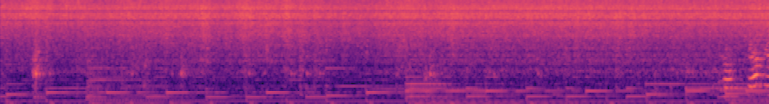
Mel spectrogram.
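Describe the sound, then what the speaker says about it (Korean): Meat stir-frying over high heat in a Korean cooking class, a steady loud sizzle with clattering and scraping of a utensil through the pan, continuous throughout. "센 불에 고기를 먼저 볶아주세요."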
